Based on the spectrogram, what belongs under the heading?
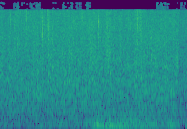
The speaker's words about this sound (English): It's raining right now outside my window.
